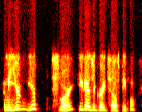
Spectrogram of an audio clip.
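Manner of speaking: ordinary talk, nothing marked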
